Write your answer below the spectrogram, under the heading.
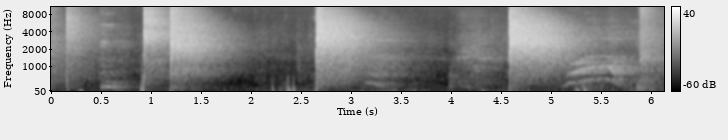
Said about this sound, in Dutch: Ik deed de klapjes even luisteren. Het is heel naar dof deze, hè? Hele nare dofte klappen zijn het.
